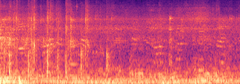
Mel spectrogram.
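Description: A crowd at a political rally claps in scattered, uneven bursts, with the loudest sharp claps in the first couple of seconds and a steady murmur of voices and crowd noise running underneath throughout.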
